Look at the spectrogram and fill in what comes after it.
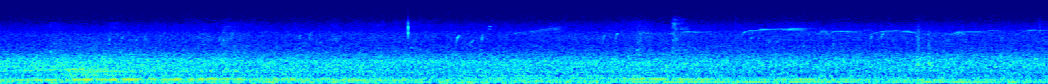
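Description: Birds chirping in short, high, arched notes, coming thick and fast in the second half, over steady outdoor background noise with a low hum.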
